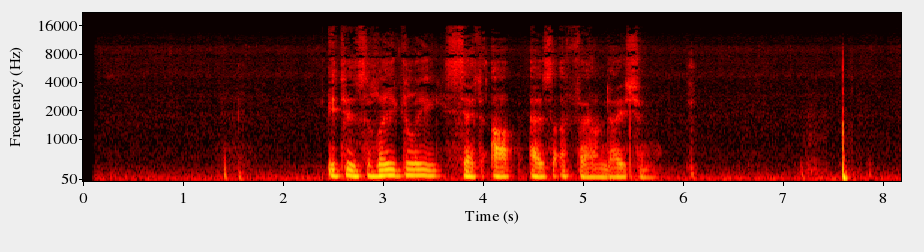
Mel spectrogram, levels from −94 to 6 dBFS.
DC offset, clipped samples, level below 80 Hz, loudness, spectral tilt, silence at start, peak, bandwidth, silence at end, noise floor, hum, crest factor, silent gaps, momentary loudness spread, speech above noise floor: under 0.1%; under 0.1%; -52 dBFS; -30 LUFS; -7 dB/octave; 1.4 s; -12 dBFS; 16 kHz; 0.55 s; -60 dBFS; none; 20 dB; none; 20 LU; 31 dB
